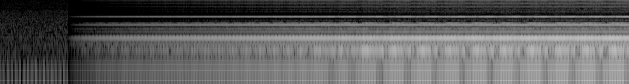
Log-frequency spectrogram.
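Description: A moment of near silence, then a synthesized drone fading in and swelling slowly: a sustained chord of steady tones over a low hum, with a slight wavering pulse.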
